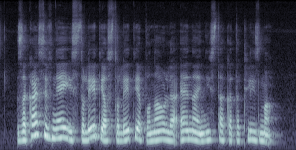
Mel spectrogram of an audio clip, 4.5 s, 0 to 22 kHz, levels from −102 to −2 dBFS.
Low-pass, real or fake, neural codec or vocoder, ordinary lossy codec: none; real; none; none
